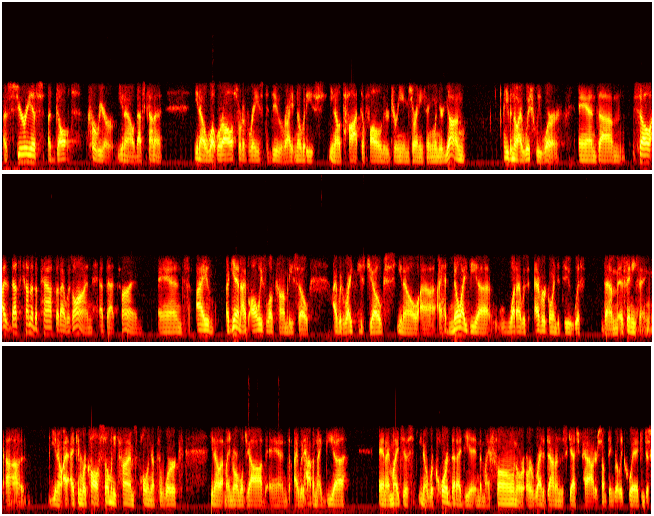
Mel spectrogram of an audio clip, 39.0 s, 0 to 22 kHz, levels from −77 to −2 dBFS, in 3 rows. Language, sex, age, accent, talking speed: English, male, 30-49, American, 215 wpm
